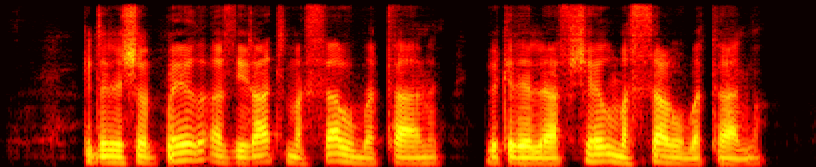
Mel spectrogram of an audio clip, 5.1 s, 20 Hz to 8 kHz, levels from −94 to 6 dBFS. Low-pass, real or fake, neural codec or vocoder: 7.2 kHz; fake; codec, 16 kHz in and 24 kHz out, 1.1 kbps, FireRedTTS-2 codec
